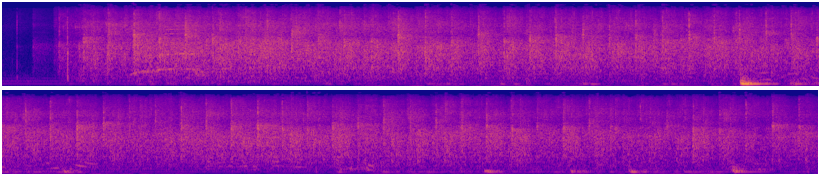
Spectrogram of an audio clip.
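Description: Sustained audience applause greets a lecturer at an annual lecture event, a dense, steady wash of many hands clapping from start to finish with a brief louder thump partway through.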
